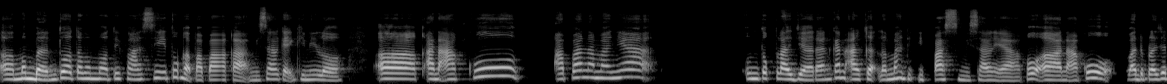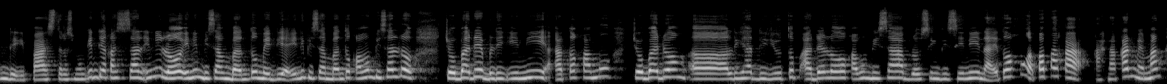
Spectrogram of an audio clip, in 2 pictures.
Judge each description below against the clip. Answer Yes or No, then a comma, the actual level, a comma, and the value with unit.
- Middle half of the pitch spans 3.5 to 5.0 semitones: Yes, average, 4.3 semitones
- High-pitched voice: Yes, very high, 265 Hz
